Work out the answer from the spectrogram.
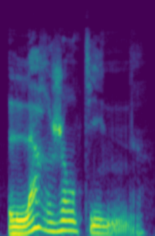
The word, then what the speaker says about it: Argentine: L'Argentine. Okay, so you've got this nasal here. En, l'argent, and then tin. Don't pronounce the final E. It just gives you the pronunciation of the N.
